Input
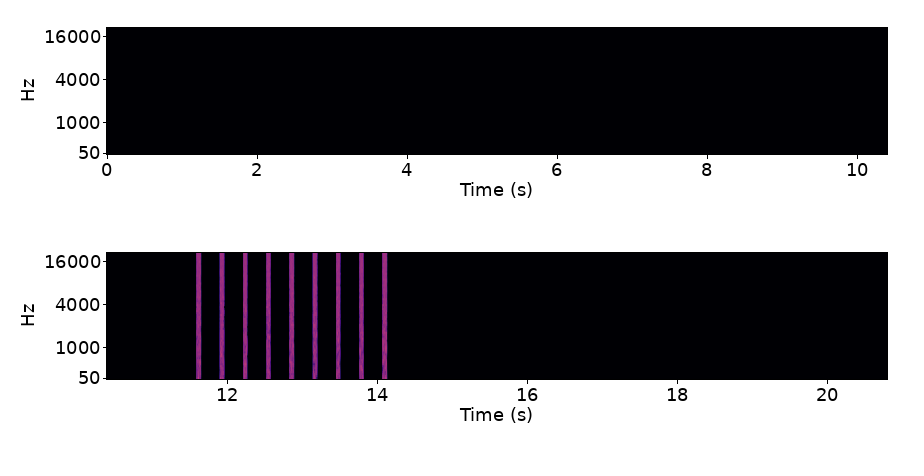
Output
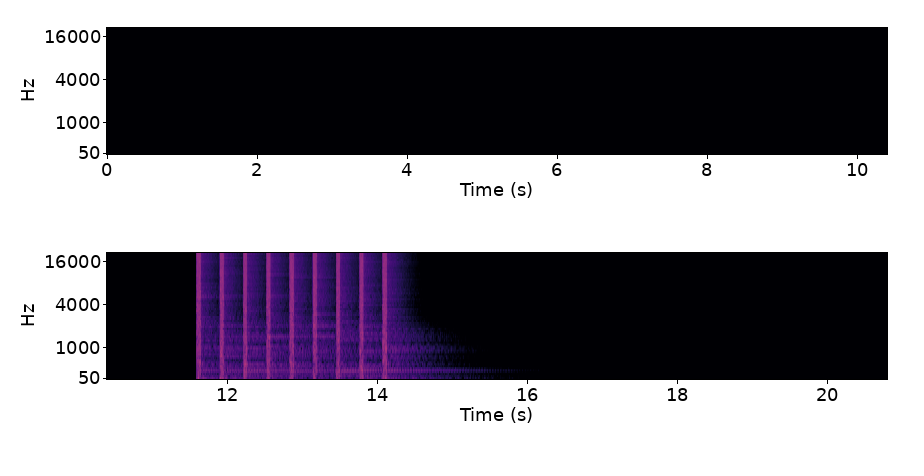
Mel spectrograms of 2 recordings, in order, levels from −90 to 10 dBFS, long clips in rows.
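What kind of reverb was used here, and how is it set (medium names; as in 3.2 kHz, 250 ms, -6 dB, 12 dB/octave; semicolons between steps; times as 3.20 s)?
FDN reverb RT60 2.3 s, low-frequency decay 1.5×, high-frequency decay 0.45×, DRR 9.5 dB; trim -3 dB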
